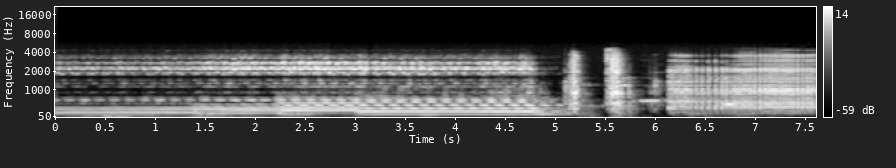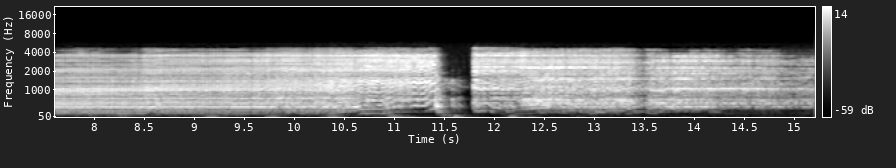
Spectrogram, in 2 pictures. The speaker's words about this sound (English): Good evening, friends. This is your host of the Inner Sanctum. Welcome through the squeaking door.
